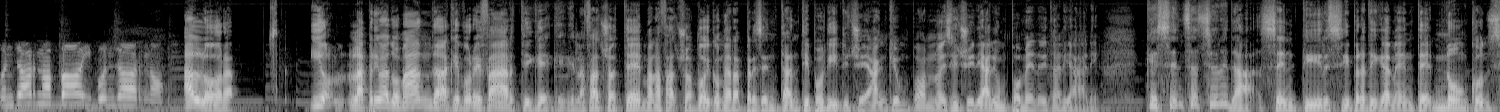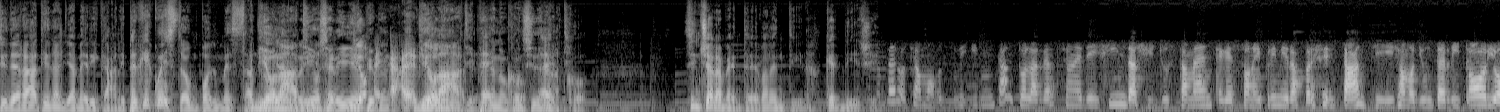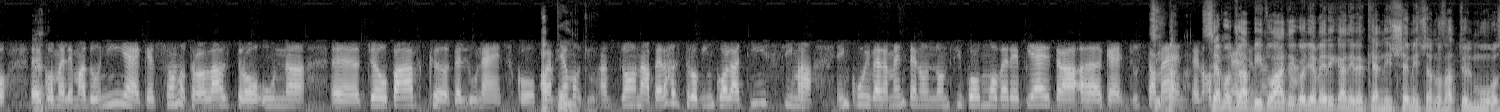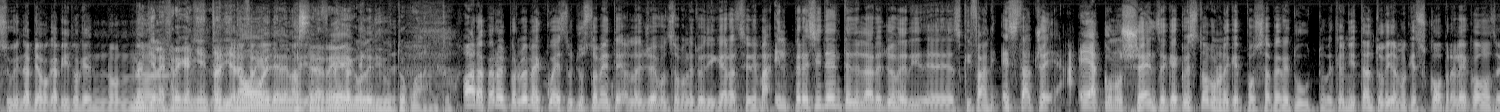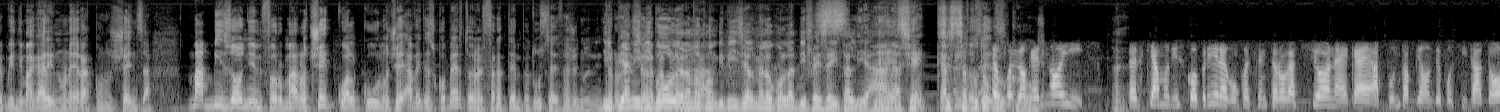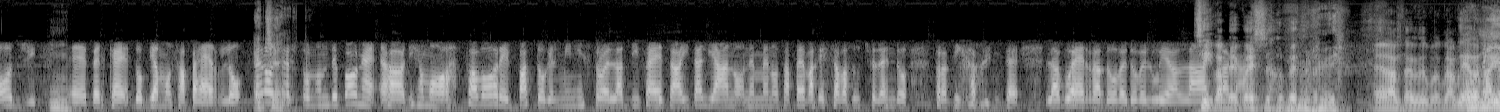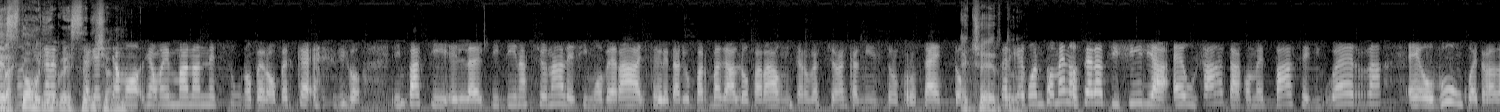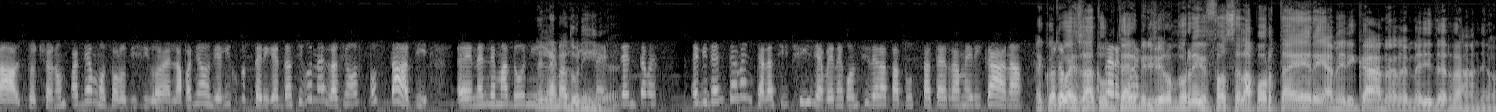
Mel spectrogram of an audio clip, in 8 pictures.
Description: Due elicotteri americani atterrano nel Parco delle Madonie, ne parliamo con il dep. ARS Valentina Chinnici
Interviste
